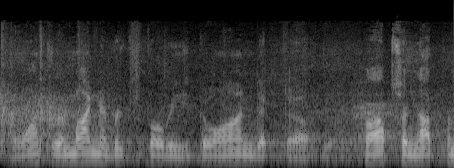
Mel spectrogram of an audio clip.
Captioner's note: some Applause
